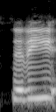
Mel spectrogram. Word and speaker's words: city: couple of different ways when i say city sometimes the t can sound like a letter d city but it's actually spelled with a t city also sounds like it starts with a s an s sound and at the end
